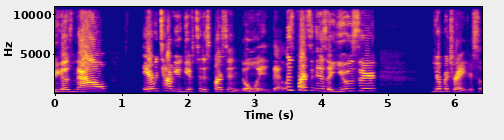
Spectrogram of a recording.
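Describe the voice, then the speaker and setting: A woman with an American accent speaks at a moderate pace in a high, raised and projected voice, her tone bright and sharp and her pitch swinging very widely. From Nashville, Tennessee, USA. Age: 20s. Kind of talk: casual talk to camera.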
